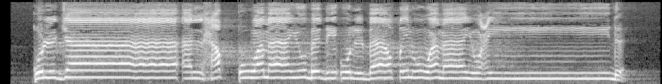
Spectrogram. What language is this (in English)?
Arabic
